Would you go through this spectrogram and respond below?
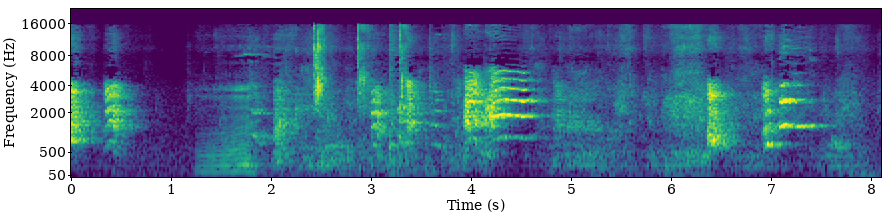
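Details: Playful Rottweiler puppies in Vietnam practising biting and fighting each other: a run of yelping barks and whiny yips with rough growling between, several high-pitched squeals, bursts every second or so.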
